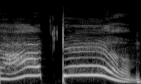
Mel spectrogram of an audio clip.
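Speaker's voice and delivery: very high squeal, damn drawn out long. Retelling a comedian's act, imitating Chris Rock. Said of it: "the Chris Rock".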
